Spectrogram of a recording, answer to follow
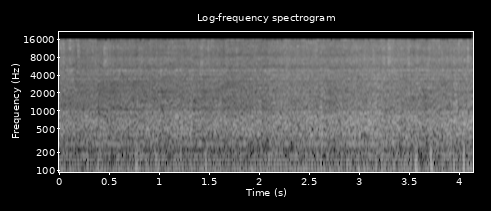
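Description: Steady low rumble of engine and road noise inside a moving truck cab, with a brief bump near the end.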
